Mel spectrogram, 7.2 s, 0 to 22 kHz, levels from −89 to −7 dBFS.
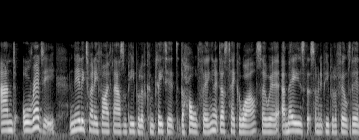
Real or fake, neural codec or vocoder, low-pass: real; none; 7.2 kHz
